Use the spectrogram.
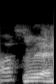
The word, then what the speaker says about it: Wenceslas: Well, yeah, and like King Wenceslas. No, the Christmas actually, song. I mean, I'm gonna say it. I'm gonna be the guy to say it. Wait, Fuck how the did you say Bohemian Lager. Wenceslas?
